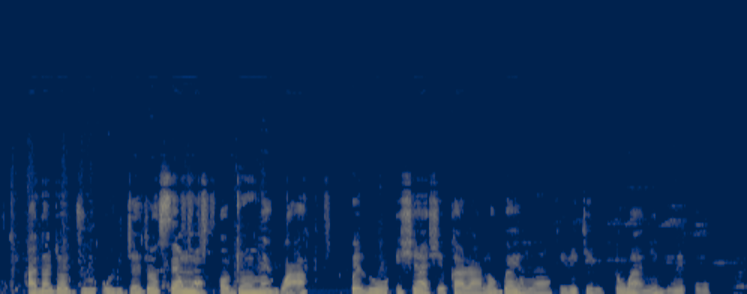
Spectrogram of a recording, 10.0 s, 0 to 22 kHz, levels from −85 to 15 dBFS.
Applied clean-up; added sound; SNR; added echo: classical method spectral subtraction.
